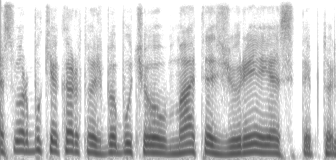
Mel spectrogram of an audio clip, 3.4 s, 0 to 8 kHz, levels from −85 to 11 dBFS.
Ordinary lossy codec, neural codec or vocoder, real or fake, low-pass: Opus, 16 kbps; none; real; 7.2 kHz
